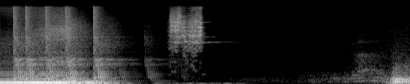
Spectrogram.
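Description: Loud electronic intro jingle with a heavy bass and drum beat, cutting off about a second in. A brief high hiss-like swish follows, then silence.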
